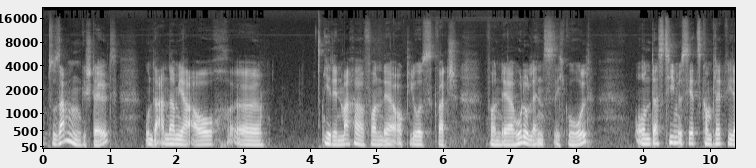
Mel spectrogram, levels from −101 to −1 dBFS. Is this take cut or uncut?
uncut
